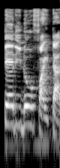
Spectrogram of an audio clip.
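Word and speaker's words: Pteridophyta: your plant kingdom teaser टेरिडोफाइटा देखो यहां पर प्रति जो है वह साइलेंट है बच्चों तो इसको हम लोग बोलेंगे टेरिडोफाइटा टेरिडोफाइटा मींस द का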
